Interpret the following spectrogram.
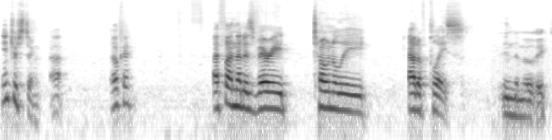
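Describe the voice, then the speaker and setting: A man appearing as a guest on a film podcast, amused and hesitant, full of likes and pauses. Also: a little high, animated. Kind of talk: casual film discussion.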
